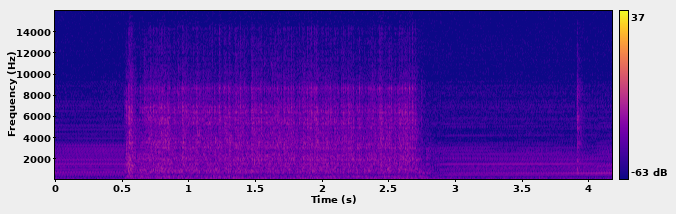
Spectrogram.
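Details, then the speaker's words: Sanyo VTC-M40 Beta HiFi video recorder loading a tape: harsh even whirring rush for about two seconds that cuts off abruptly. Loading belt suspected slipping, to be replaced. "that went wrong. Sounds like the loading belt was slipping."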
